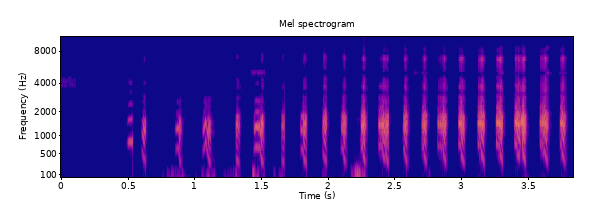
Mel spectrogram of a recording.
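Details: A local female chukar (keklik) used by hunters starts quietly with scattered notes, then builds into a fast, even chain of throaty chuck calls, with soft low bumps early on.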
